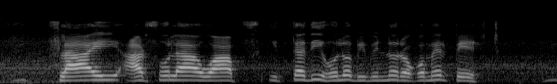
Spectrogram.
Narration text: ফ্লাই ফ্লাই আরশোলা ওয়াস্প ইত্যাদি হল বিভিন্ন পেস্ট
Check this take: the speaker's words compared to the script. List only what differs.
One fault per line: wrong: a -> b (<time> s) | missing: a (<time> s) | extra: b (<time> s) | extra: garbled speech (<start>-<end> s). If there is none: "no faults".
missing: ফ্লাই (1.0 s)
extra: রকমের (4.0 s)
